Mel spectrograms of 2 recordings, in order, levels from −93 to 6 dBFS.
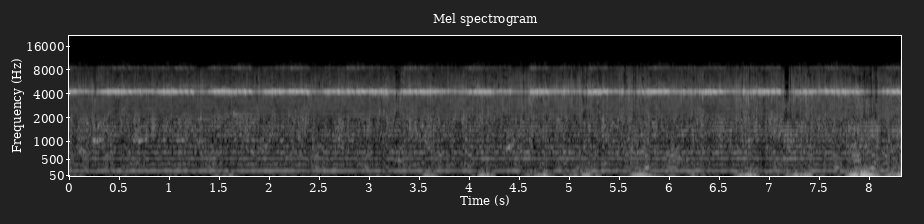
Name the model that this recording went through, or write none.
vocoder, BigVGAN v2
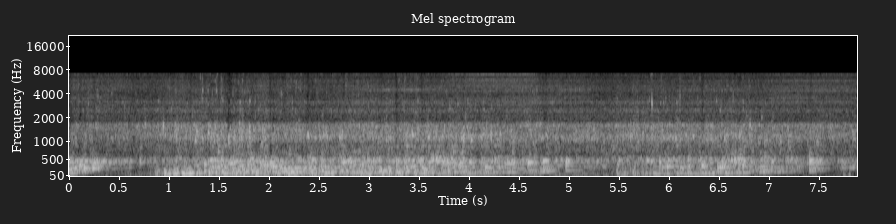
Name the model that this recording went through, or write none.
none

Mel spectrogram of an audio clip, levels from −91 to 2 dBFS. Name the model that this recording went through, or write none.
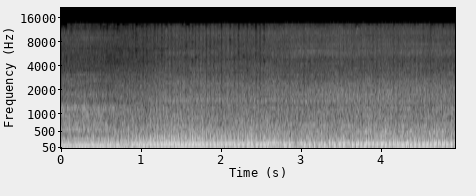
vocoder, BigVGAN v2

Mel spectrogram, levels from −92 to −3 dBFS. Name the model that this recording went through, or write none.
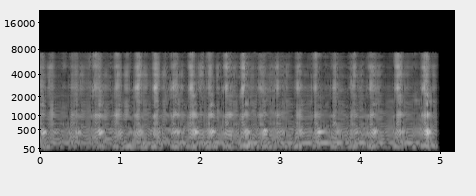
vocoder, BigVGAN v2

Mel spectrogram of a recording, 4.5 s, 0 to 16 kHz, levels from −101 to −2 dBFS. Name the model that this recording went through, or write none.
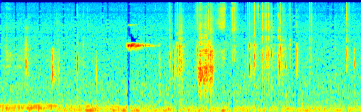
none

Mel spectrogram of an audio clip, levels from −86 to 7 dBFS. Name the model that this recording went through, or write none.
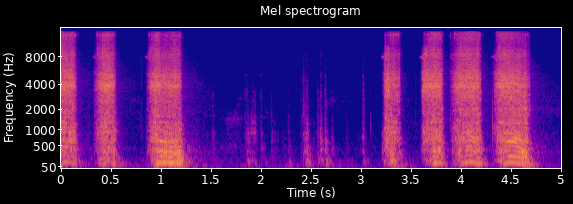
none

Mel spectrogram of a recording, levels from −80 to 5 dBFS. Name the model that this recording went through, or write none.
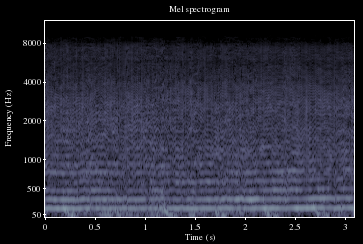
vocoder, BigVGAN v2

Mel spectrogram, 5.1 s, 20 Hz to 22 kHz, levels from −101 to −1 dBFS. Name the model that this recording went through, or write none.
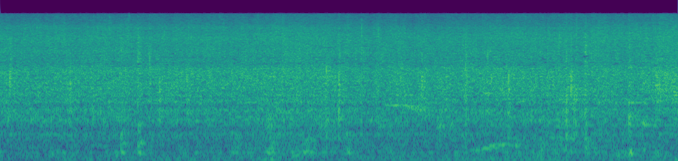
vocoder, BigVGAN v2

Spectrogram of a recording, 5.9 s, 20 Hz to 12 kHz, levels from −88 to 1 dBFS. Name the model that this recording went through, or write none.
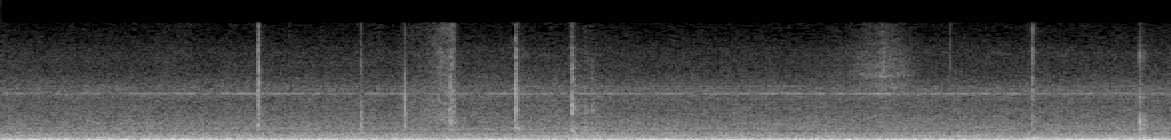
none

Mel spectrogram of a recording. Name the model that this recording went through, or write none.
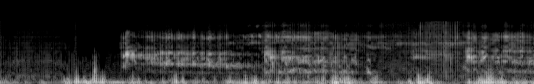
vocoder, BigVGAN v2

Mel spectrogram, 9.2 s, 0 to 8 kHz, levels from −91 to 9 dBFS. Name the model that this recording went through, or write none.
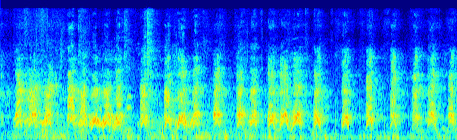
none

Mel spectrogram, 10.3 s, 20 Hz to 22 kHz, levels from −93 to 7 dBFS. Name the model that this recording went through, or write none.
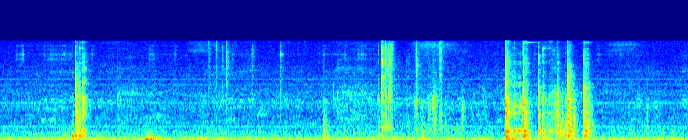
none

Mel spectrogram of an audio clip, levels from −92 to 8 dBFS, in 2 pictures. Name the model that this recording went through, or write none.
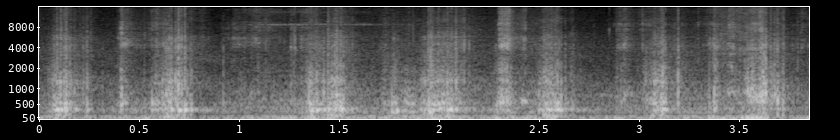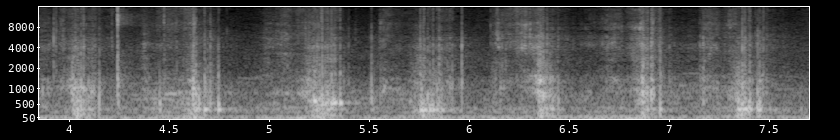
none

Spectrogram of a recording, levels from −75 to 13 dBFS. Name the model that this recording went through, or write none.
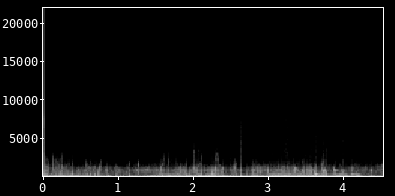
none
